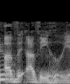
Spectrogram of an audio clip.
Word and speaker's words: Abihu: Went up Moses and Aaron, Nadab, and Abihu. How do you pronounce it? Does anyone Avihu, know? Avihu. – Abihu? – Avihu, yeah.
